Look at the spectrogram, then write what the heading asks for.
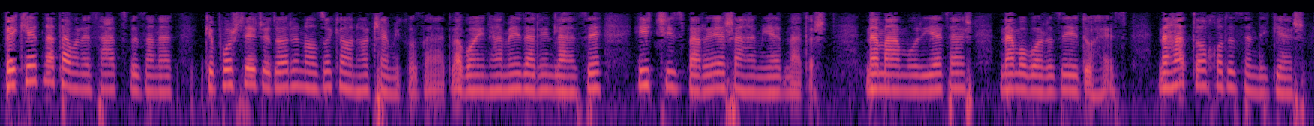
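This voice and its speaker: Gravelly woman narrating a novel. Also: medium pitch. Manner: measured, steady storytelling. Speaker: audiobook narrator. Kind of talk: scripted narration. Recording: dull, dry lo-fi recording.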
